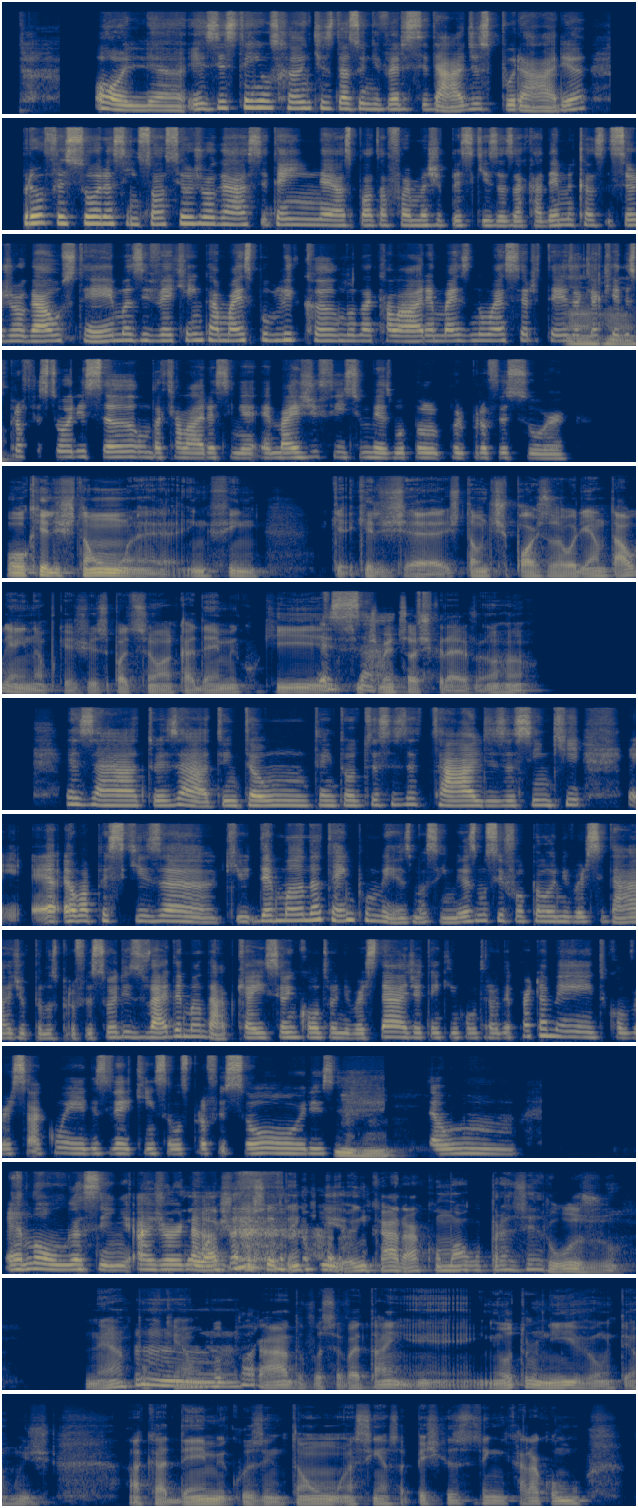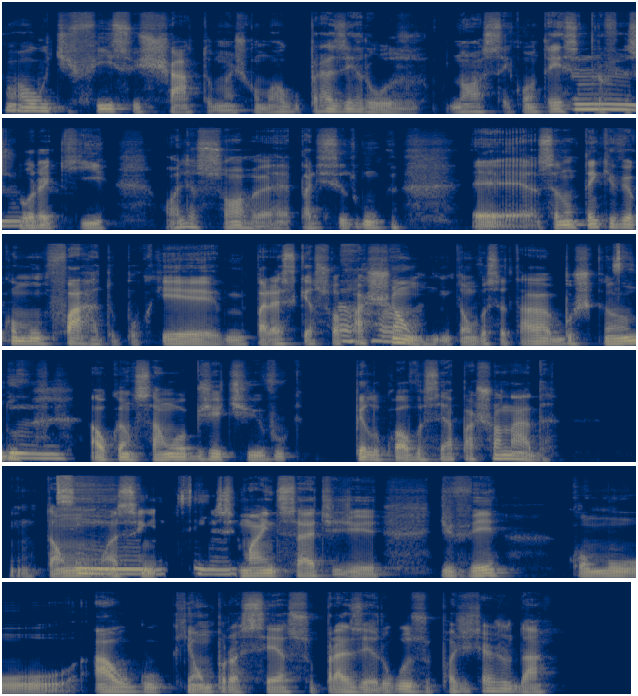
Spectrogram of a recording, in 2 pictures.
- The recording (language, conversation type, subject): Portuguese, advice, Como você lida com a procrastinação frequente em tarefas importantes?
- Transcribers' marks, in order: tapping; other noise; laugh; in English: "mindset"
